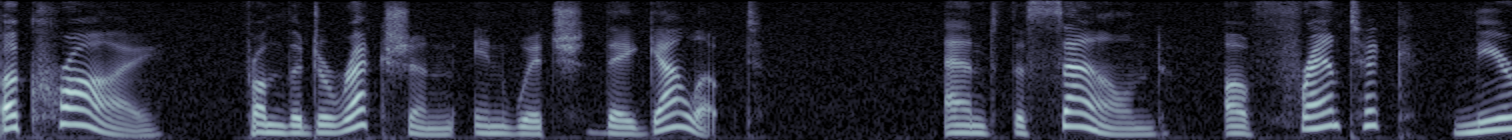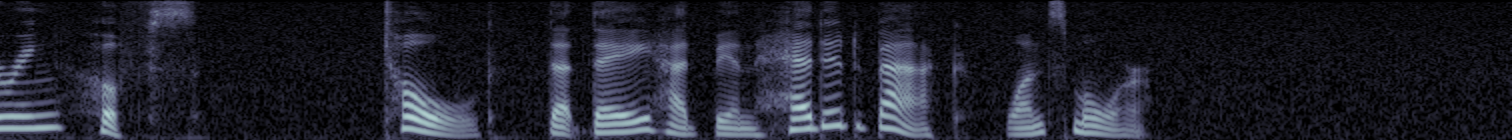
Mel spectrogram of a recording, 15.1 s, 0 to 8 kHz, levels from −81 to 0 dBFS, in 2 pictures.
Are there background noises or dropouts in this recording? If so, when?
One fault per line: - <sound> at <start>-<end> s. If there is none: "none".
none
